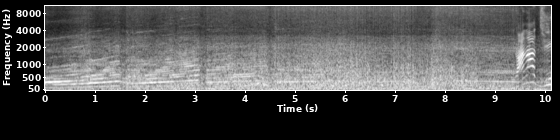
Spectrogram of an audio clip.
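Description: Suzuki Hayabusa's inline-four engine through an aftermarket stainless-steel exhaust tip, accelerating with rising pitch and shifting up twice in the first three seconds, then holding a steady cruise, with wind rush on the microphone.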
